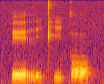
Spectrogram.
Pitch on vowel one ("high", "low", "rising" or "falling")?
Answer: high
